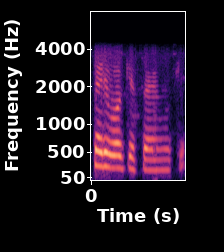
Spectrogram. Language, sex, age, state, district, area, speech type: Tamil, female, 18-30, Tamil Nadu, Tiruvarur, rural, conversation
